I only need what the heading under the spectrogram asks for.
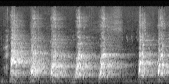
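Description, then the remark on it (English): A dog barks at a stranger, repeatedly and sharply, about seven loud, unfriendly barks in a quick, steady rhythm with a short pause before the last two, with no talking. “the first bark was a dog barking at a stranger”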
